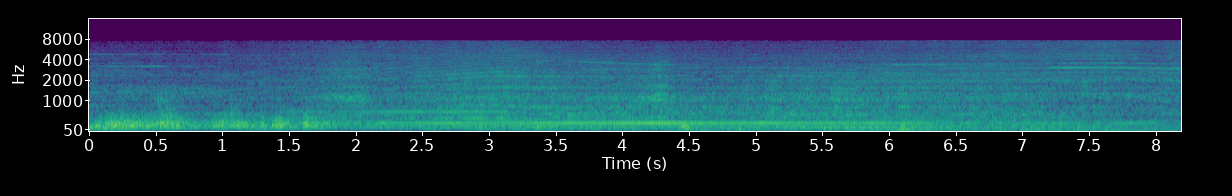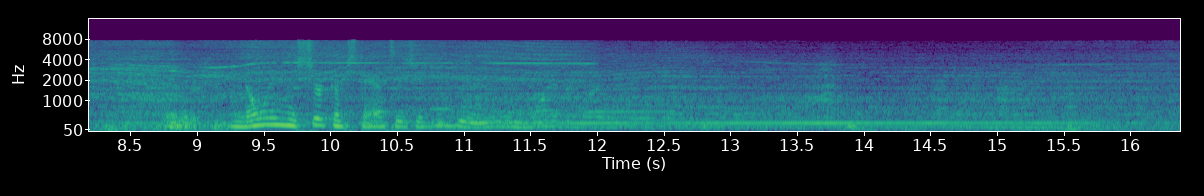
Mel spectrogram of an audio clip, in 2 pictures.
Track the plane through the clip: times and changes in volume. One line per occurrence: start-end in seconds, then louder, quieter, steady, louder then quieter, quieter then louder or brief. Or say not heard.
0.0-16.3 quieter.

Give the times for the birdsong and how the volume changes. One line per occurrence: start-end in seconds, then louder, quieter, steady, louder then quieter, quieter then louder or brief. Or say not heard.
not heard.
